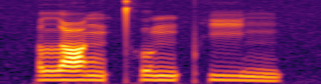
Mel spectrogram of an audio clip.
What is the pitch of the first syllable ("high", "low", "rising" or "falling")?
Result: high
